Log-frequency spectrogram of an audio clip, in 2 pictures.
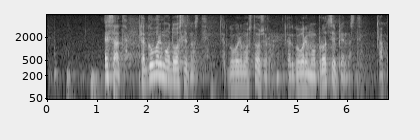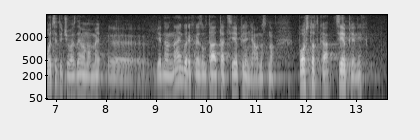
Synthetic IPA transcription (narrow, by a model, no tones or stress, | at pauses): esad̪kad̪ɡo̞ʋo̞ɾimoːd̪o̞ːslʲe̞d̪no̞st̪i̥kad̪ɡo̞ʋo̞ɾimoost̪o̞ʒeɾukad̪ɡo̞ʋo̞ɾimoopɾo̞t̪sjepʎe̞nʔo̰st̪i̥ | apo̞t̪sjet̪it͡ʃuʋasd̪aimamom | je̞d̪naod̪najɡoɾixɾe̞zulˠt̪aːt̪at̪sje̞ːpʎeɲa̰o̞d̪nosnopo̞st̪ot̪kat̪sje̞ːpʎe̞nix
